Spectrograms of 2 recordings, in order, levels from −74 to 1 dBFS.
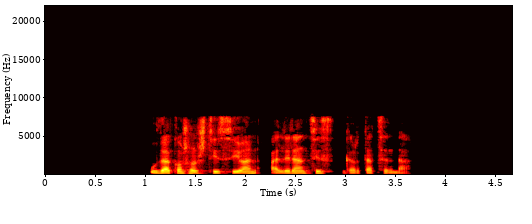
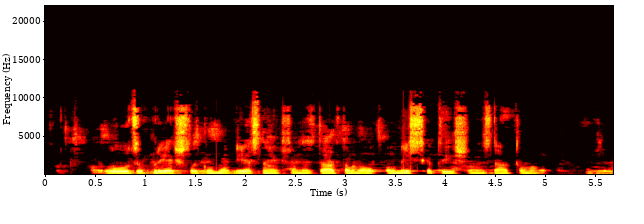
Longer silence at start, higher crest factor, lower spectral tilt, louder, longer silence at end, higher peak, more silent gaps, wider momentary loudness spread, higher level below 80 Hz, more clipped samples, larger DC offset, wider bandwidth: first, 1.05 s vs 0.3 s; first, 24 dB vs 16 dB; about the same, -3.5 dB/octave vs -4 dB/octave; second, -26 LUFS vs -15 LUFS; first, 1.05 s vs 0 s; second, -4 dBFS vs 0 dBFS; first, 2.18-2.25 s, 2.90-2.97 s vs none; about the same, 12 LU vs 11 LU; second, -76 dBFS vs -46 dBFS; neither; neither; second, 8 kHz vs 11.5 kHz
